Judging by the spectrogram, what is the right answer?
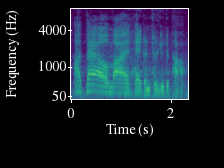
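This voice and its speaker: A man's voice: mid-range voice, expressive, a little slow, fairly bright tone, a little hiss or hum. A man voicing a cringing, fawning male slave who bows and simpers to please his master. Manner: servile, simpering, eager to please.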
